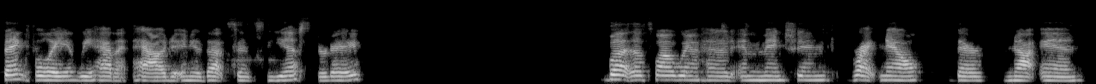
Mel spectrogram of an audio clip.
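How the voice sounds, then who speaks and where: A woman's voice: mid-range voice, flat delivery, slow, no echo, dull audio. A woman hosting a casual live stream, speaking candidly and rambling a little, with a laugh between her thoughts. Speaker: livestream host.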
